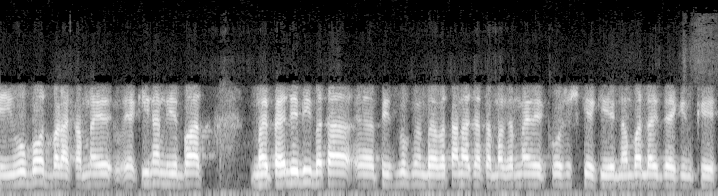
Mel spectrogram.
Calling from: Dalbandin, Balochistan, Pakistan; میں ڈسٹرکٹ چاہی دالبند سے بات کر رہا ہوں۔

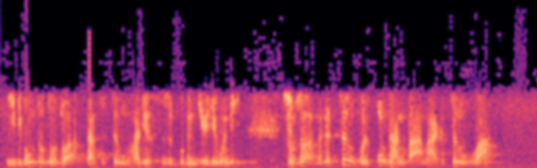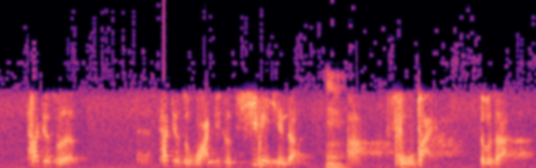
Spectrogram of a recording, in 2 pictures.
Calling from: Hubei, China; 这个呢我是湖北的

